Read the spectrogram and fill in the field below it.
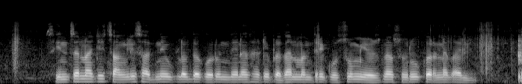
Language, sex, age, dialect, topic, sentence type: Marathi, male, 18-24, Northern Konkan, agriculture, statement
